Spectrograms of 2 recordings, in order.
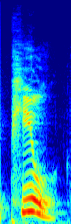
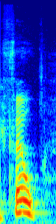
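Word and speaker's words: Pihl: surprisingly, Sammy Hagar, guitar, Gary Peel, P-I-H-L, I think that's how you pronounce it. I always thought it was Gary Phil.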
